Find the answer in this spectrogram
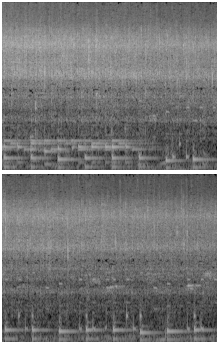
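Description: Chopped onions sizzling in hot oil in a frying pan: a steady, high hiss that gradually eases.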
